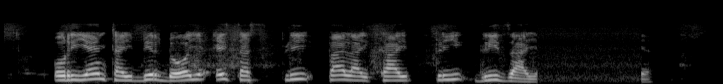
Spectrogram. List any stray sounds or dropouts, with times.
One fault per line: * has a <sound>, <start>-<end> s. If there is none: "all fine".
all fine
